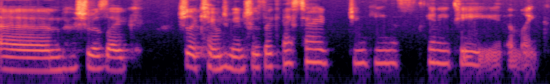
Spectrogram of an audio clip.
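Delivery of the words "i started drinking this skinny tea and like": put-on higher, girly voice. A teenager retells what a girl said to them, imitating the girl's voice. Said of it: "I don't know why I'm making her voice like that".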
